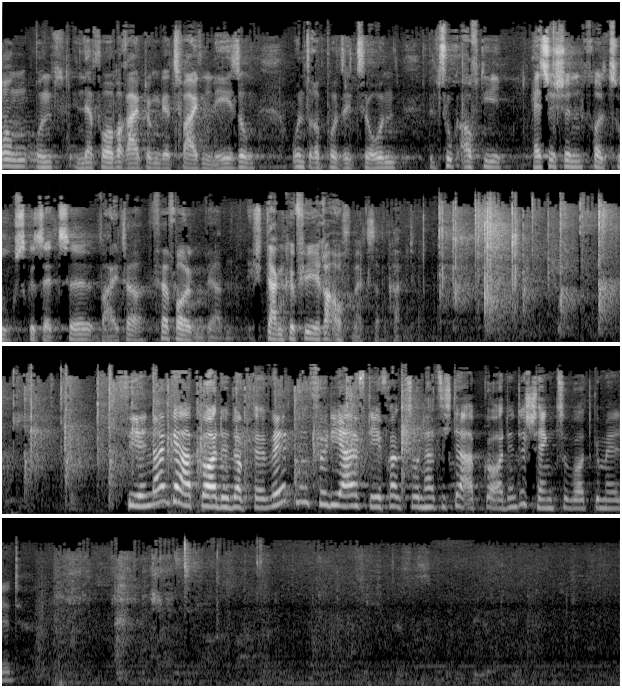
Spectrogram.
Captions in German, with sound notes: Anhörung und in der Vorbereitung der zweiten Lesung unsere Position in Bezug auf die hessischen Vollzugsgesetze weiter verfolgen werden. - Ich danke für Ihre Aufmerksamkeit. [Beifall DIE LINKE] Vielen Dank, Herr Abg. Dr. Wilken. - Für die AfD-Fraktion hat sich der Abg. Schenk zu Wort gemeldet.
